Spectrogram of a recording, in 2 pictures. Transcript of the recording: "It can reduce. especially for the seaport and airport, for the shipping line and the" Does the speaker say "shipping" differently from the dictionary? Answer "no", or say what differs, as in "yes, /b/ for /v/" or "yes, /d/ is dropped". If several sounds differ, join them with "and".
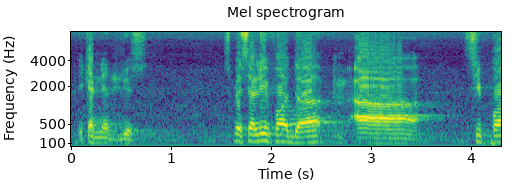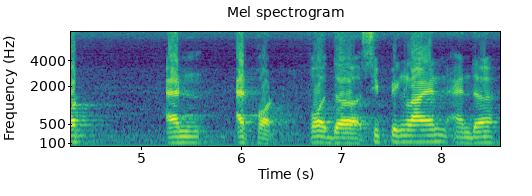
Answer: yes, /s/ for /ʃ/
